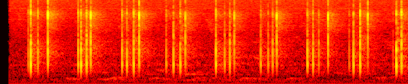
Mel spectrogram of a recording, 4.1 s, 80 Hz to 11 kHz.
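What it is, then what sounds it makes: Glass-backed phone tapped with fingernails. Fingertips and short nails tap and scratch fast across the glass back of a small, solid white iPhone 4 held in one hand. Quick clusters of sharp, clicky taps come in bursts of two to four, each dying away almost instantly, with a faint scratchy hiss between them over a low steady hum.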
